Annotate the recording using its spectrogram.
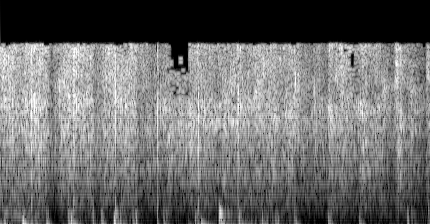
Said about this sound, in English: I think that we need to give them another big round of applause for the work they've done.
